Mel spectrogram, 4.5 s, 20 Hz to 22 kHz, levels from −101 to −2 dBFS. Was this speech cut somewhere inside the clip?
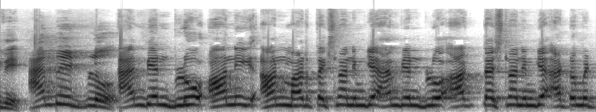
no; 0 cuts

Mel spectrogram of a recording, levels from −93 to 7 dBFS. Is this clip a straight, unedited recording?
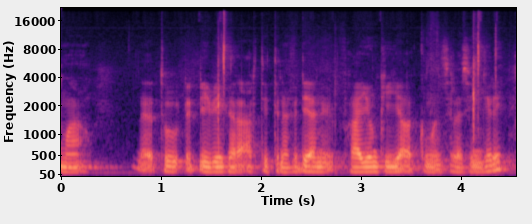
yes; 0 cuts

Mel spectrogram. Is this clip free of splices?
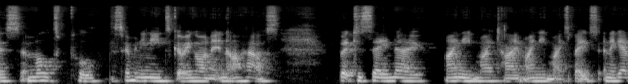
no; 2 cuts; at 1.1 s, 4.3 s

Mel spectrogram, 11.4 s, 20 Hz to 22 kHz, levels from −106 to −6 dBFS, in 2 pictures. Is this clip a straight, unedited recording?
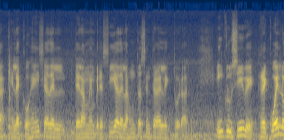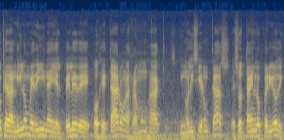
no; 2 cuts; at 5.1 s, 10.2 s

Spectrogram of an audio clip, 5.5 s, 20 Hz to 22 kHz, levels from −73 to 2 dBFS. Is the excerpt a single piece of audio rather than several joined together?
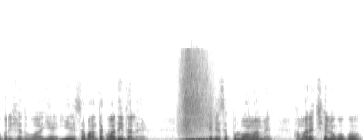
no; 1 cut; at 2.9 s

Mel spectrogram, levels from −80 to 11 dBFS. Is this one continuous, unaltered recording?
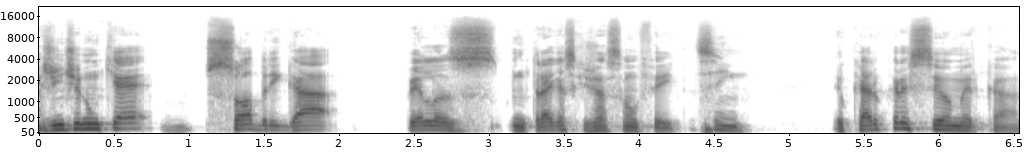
yes; 0 cuts

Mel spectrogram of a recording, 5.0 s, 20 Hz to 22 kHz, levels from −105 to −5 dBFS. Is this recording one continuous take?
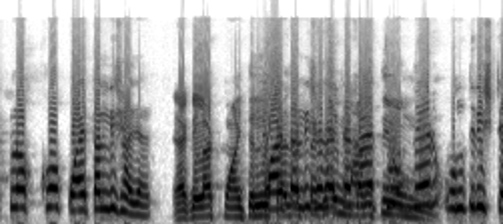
yes; 0 cuts

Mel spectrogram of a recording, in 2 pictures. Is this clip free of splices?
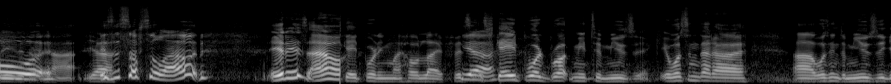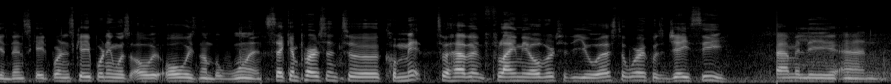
no; 3 cuts; at 3.4 s, 11.5 s, 16.6 s

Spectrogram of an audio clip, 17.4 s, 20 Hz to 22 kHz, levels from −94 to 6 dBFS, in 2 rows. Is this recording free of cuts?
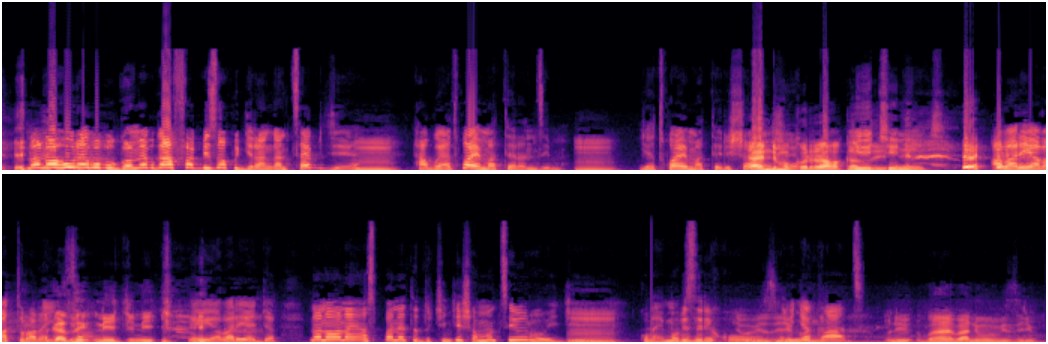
no; 1 cut; at 14.1 s

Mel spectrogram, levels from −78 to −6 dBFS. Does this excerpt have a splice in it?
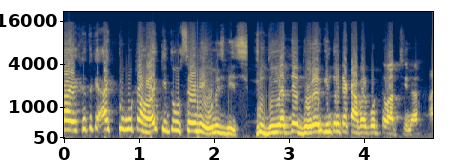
yes; 1 cut; at 2.4 s

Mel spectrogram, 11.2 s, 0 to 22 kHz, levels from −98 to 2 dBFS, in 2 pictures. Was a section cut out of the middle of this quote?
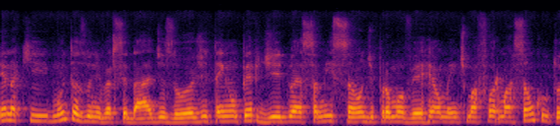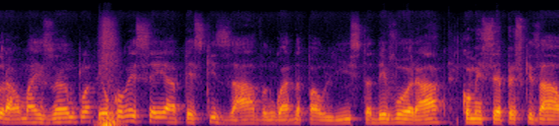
yes; 2 cuts; at 2.1 s, 6.6 s

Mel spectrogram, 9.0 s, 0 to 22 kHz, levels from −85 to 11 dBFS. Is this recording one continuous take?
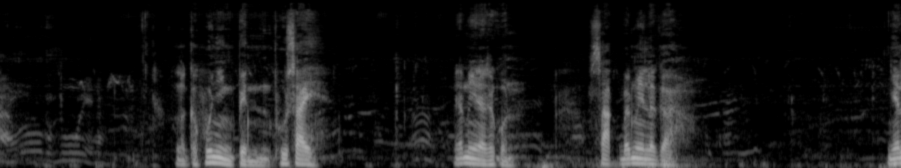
yes; 0 cuts

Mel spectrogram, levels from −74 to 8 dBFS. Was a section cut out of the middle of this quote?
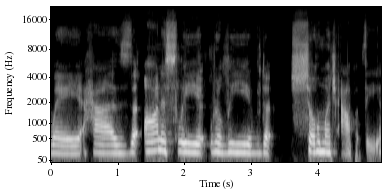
no; 0 cuts

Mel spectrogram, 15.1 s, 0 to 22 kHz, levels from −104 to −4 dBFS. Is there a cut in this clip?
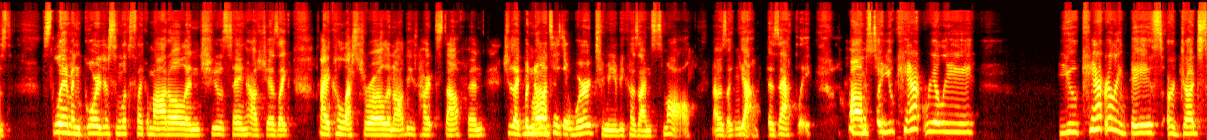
no; 0 cuts

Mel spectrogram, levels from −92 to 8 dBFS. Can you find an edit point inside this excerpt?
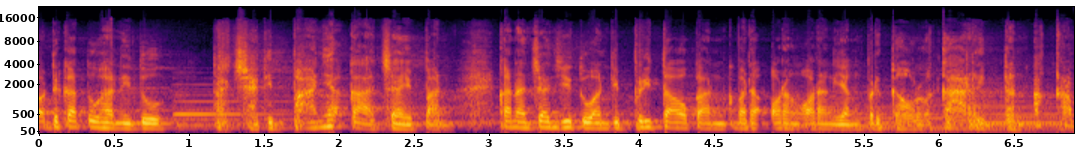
no; 0 cuts

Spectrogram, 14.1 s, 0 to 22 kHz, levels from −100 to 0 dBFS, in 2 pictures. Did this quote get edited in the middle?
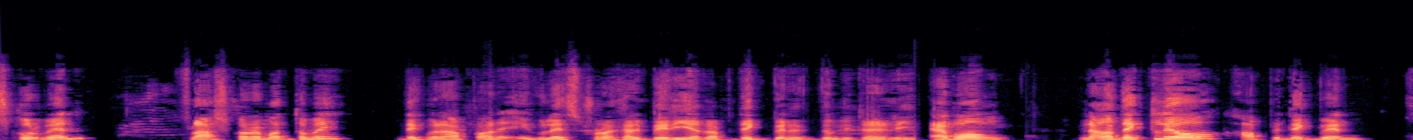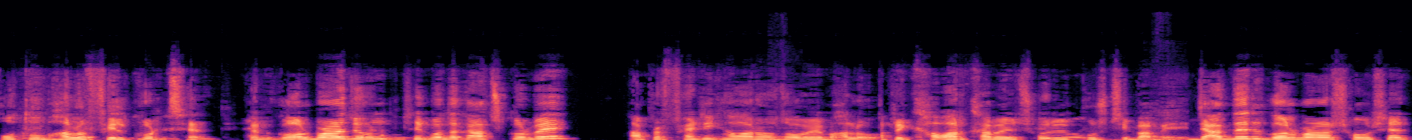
no; 0 cuts

